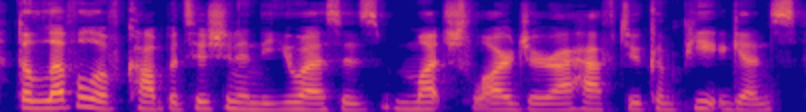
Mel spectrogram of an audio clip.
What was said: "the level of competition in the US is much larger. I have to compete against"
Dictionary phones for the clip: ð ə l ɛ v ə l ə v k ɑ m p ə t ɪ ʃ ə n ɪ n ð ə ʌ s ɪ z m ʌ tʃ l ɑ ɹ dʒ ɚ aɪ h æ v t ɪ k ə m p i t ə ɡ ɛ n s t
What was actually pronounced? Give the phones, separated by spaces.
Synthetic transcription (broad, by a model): ð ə l ɛ v l ə v k ɑ m p ə t ɪ ʃ ə n ɪ n ð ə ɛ s ɪ z m ʌ tʃ l ɑ ɹ dʒ ɚ aɪ h æ f t ɪ k ə m p i t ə ɡ ɛ n s t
